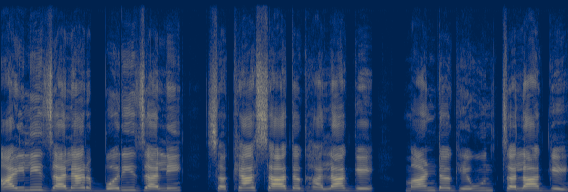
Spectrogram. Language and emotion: Goan Konkani, neutral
